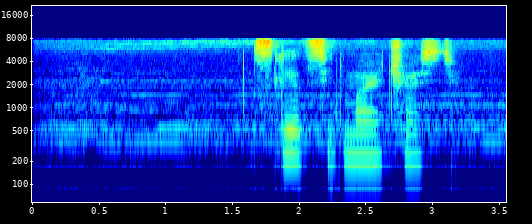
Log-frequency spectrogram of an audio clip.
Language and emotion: Russian, neutral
